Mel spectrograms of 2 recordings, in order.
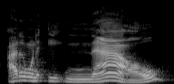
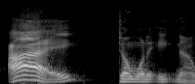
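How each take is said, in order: First: The stress falls on the word now. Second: The stress falls on the word I. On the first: The speaker might want to eat later instead. "which is okay, but is it later you want to eat?" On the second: It is the speaker in particular who does not want to eat. "which is like me"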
